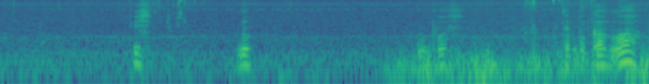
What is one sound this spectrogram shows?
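A net splashes into shallow water.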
